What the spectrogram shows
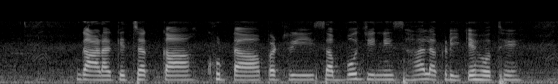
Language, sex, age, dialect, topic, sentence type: Chhattisgarhi, female, 25-30, Central, agriculture, statement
